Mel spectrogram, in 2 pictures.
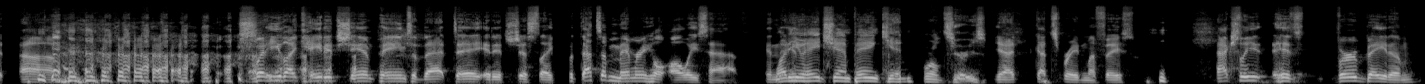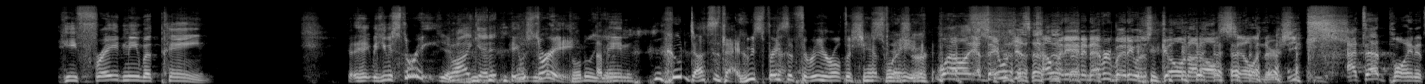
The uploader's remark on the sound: From the Hurrdat Sports Bar and Grill as they record a live podcast ahead of Game One of the World Series.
